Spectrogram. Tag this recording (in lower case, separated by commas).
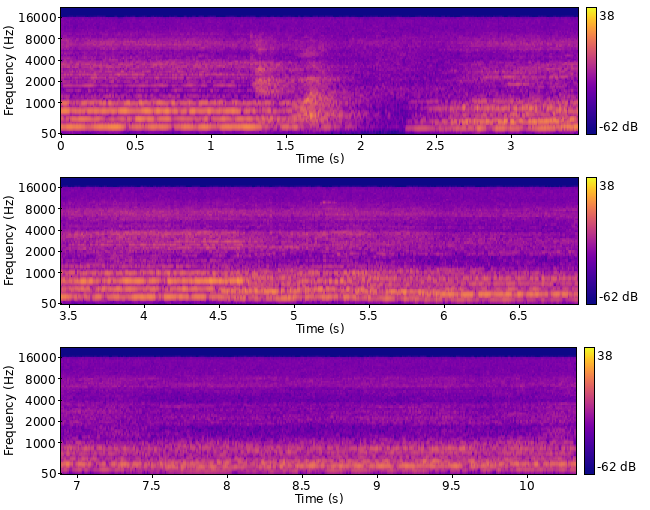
speech, singing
